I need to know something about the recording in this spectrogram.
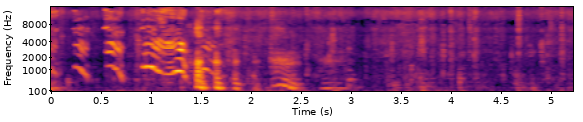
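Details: German shorthaired pointer puppies born on 15 January 2022 give high, wavering whimpers and squeals that rise and fall in quick bursts, then trail off into softer low whines as a person talks nearby.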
